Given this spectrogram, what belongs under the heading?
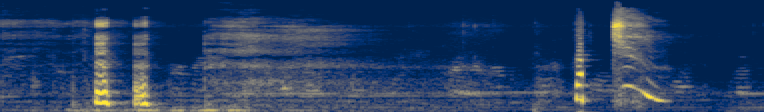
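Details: Baby sneezing, amid laughing: two quick sharp sneezes, then a pause and a louder sneeze trailing into a voiced sound.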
